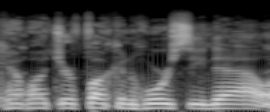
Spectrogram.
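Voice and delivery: put-on New York accent. Imitating a friend's taunt over a bourbon choice: put-on New York accent. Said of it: "I can hear him in his New Yorker accent".

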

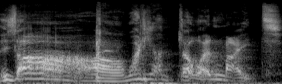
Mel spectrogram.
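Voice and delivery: squeaky, very high put-on voice. Retelling a scene, voicing the man found sitting in the office seat: imitating the man's voice. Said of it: "that's how he spoke".

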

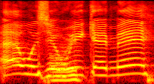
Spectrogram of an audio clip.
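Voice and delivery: obnoxious, very high put-on Cockney accent. Asking another speaker about the weekend: put-on cockney accent. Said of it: "a Cockney guy".

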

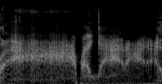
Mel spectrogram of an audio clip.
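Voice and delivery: put-on whispery, breathy, drawn-out, excited childlike squeal. Retelling how a daughter and her friends greet each other: imitating excited kids greeting. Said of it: "they start running up to each other and they go".

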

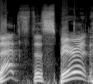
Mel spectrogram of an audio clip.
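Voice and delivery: loud, aggressive, forceful delivery. Showing how the comic talks: Jon Lovitz impression. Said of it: "Like John Lovitz".

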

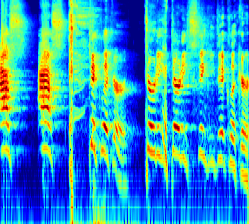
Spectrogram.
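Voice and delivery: shrieking, very high yelled outburst. Acting out a planned costume that swears at people: mock yelling insults. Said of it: "and just start yelling at people".

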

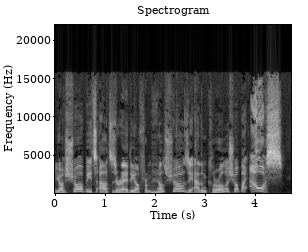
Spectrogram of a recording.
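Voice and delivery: put-on Northern German accent. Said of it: "I love how you're doing Northern German".

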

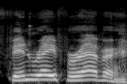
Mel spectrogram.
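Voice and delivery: mock, high-pitched shouted outburst. Retelling what an audience member yelled after a kiss: imitating someone yelling. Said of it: "then she yelled".

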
